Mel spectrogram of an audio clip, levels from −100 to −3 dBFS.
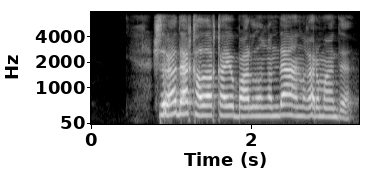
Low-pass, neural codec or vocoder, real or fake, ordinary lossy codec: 7.2 kHz; none; real; none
